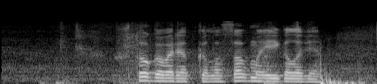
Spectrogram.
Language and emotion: Russian, neutral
